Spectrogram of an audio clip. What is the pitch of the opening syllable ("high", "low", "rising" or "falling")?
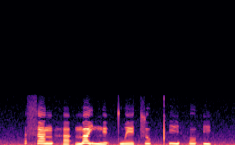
high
